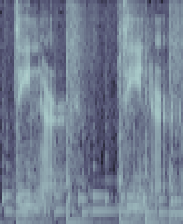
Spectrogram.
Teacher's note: En la escritura tienes una I, en la pronunciación también tienes una I, pero es la I que se duerme, no es la I fuerte, no es la I que se ríe, no hagas una I muy fuerte. En la segunda sílaba tienes una E, en la pronunciación tienes schwa, la que no es ni A, ni E, ni O.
